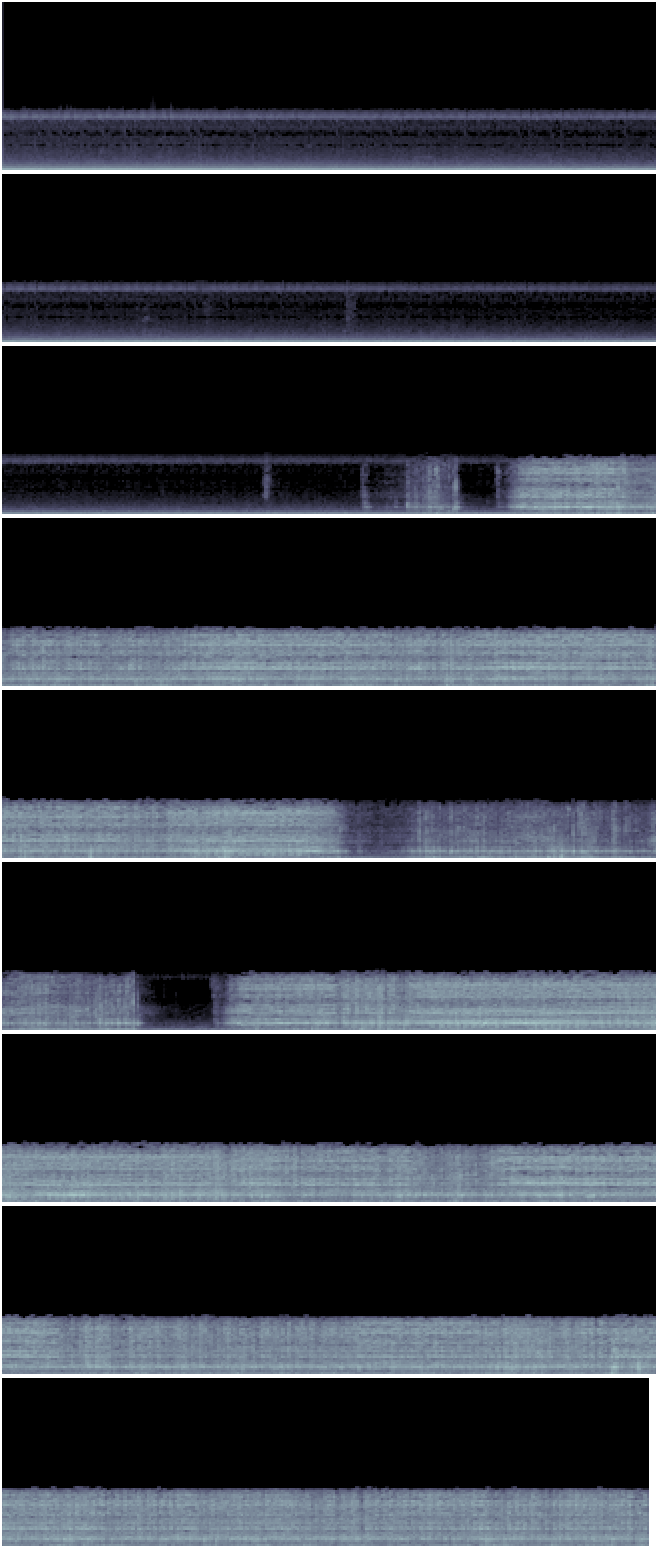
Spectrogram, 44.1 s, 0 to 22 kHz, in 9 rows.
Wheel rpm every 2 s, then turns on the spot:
0, 0, 0, 0, 0, 0, 20, 150, 160, 160, 150, 30, 20, 120, 160, 160, 160, 160, 160, 160, 160, 160.
22-26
